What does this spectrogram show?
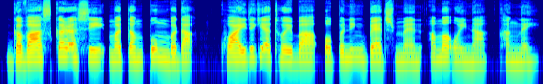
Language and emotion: Manipuri, neutral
